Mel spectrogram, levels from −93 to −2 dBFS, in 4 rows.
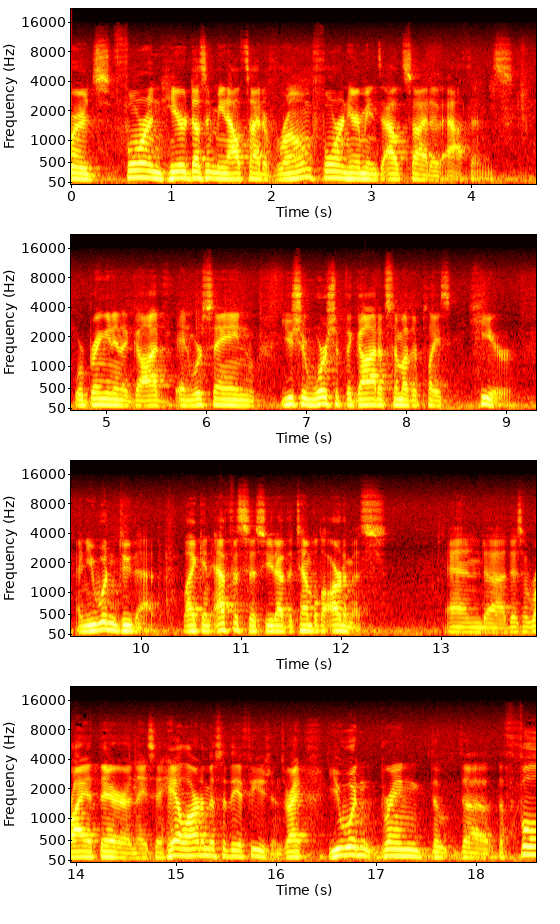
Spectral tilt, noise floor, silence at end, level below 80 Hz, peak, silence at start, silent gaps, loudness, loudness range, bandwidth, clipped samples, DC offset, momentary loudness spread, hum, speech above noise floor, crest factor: -6 dB/octave; -38 dBFS; 0 s; -44 dBFS; 0 dBFS; 0 s; none; -16 LUFS; 3 LU; 11.5 kHz; under 0.1%; under 0.1%; 10 LU; none; 23 dB; 16 dB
